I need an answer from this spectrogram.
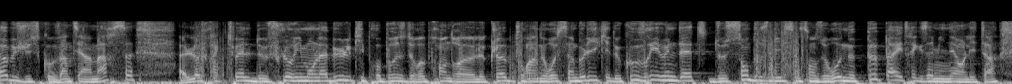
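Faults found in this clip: Loose connector crackle at 1.99–2.32 s, 5.10–5.44 s and 7.56–8.07 s. Irregular scratchy bursts, each a third to half a second long. Probable component is a worn or dirty plug or jack. The contact makes and breaks as it moves, chopping the signal, and any DC on the line adds pops. Waveform shows ragged dropouts and sharp spikes. Spectrogram shows broadband vertical streaks up to the 8 kHz ceiling, which fits a G.722 wideband call path.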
